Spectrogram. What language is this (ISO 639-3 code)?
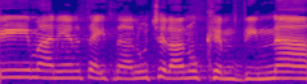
heb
